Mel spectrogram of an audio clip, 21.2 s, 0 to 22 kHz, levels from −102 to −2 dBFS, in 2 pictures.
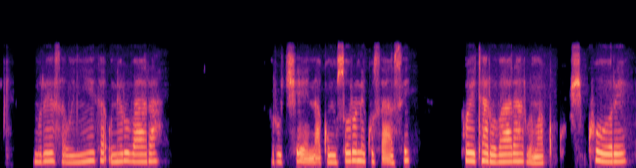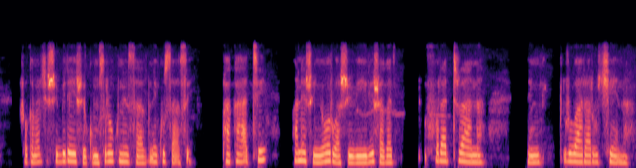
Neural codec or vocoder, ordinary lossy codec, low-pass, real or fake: none; Opus, 32 kbps; 7.2 kHz; real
